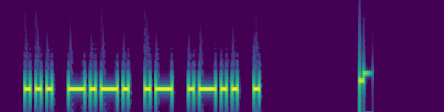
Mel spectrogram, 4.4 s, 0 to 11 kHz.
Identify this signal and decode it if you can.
Morse code, heard as a keyed tone, about 22 wpm, 700 Hz. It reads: SCALE
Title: Sentences from Top 1000 Words - Review Part 4 - New Word Drill - 22wpm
